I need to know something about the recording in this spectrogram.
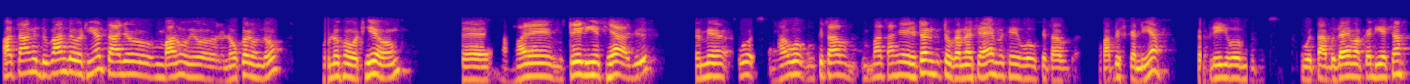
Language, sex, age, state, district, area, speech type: Sindhi, male, 60+, Delhi, South Delhi, urban, conversation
